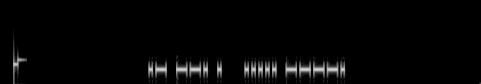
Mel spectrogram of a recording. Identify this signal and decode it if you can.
Morse code, heard as a keyed tone, about 34 wpm, 700 Hz. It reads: AGE 59
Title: Practice QSO - Exchange 3 - More Info - 35wpm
